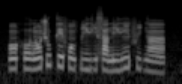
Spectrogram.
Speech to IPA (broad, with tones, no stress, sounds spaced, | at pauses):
ɔ̃˨ h o˨ l ɔ̃˨˦ ʃ u˦ k e˧ f ɔ̃˨ k͡p i˨ j i˨ s a˨ n i˨ j ĩ˧ f i˨ ɡ ã˨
